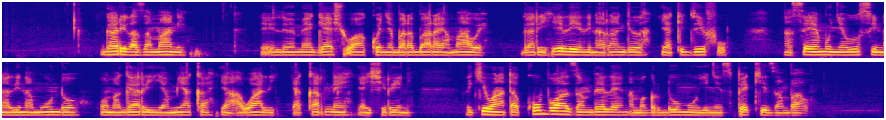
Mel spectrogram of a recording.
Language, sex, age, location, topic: Swahili, male, 25-35, Nairobi, finance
